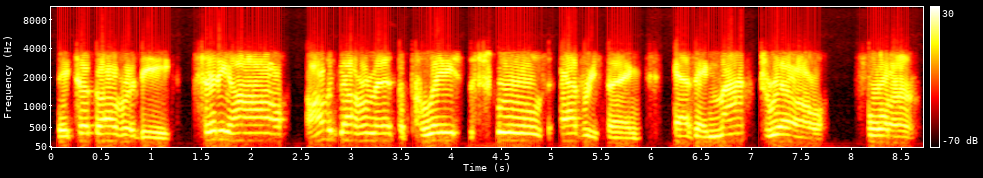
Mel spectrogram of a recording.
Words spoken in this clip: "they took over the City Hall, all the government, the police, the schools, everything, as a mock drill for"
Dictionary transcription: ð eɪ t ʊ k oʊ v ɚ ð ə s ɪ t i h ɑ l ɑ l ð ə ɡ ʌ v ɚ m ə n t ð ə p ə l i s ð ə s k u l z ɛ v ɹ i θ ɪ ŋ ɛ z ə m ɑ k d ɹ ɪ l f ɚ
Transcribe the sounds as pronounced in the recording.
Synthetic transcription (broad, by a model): ð eɪ t ʊ k oʊ v ɚ ð ə s ɪ t i h ɑ l ɑ l ð ə ɡ ʌ v ɚ m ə n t ð ə p ə l i s ð ə s k u l z ɛ v ɹ i θ ɪ ŋ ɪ z ə m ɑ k d ɹ ɪ l f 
